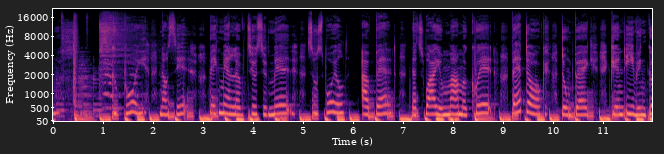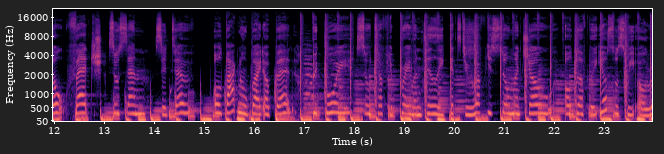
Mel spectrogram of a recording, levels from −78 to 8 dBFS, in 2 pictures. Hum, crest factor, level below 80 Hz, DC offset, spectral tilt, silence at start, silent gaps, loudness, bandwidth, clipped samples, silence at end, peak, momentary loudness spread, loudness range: none; 16 dB; -26 dBFS; under 0.1%; -6 dB/octave; 0 s; none; -19 LUFS; 19.5 kHz; under 0.1%; 0 s; -2 dBFS; 6 LU; 2 LU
